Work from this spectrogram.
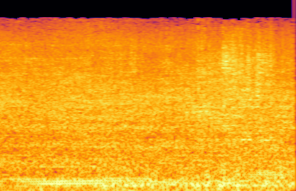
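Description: A scooter engine drones loud and steady up close while riding through streets in Taiwan, a continuous buzzing whine with wind rush and no pauses or voices.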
